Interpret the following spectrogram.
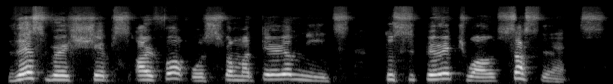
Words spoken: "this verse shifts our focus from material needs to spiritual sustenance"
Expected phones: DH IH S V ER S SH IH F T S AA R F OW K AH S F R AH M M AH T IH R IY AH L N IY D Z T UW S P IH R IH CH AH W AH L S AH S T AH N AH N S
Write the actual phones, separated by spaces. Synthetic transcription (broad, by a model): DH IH S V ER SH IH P S AA R F OW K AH S F R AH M M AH T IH R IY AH L N IY D S T UW S P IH R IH CH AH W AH L S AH S T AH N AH N S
